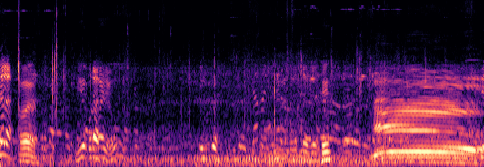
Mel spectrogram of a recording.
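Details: Cattle at Kashti bullock market, where Khillar bulls and young bullocks are traded: men's voices discussing prices, then a sustained, deep moo held for nearly two seconds over steady market chatter.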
